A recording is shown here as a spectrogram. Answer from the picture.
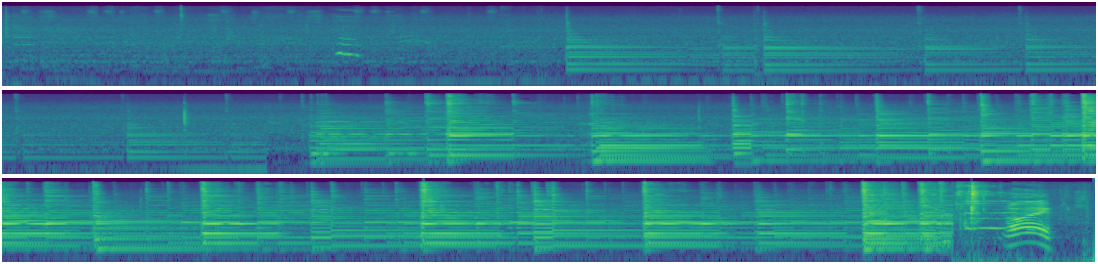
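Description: Acoustic guitar played by hand. After a few quiet seconds come slow chords, each left to ring, and about fourteen seconds in the playing turns louder and busier.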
